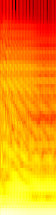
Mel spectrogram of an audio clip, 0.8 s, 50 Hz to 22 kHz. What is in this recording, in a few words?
SYNTHESIZER ANA LEAD; AKAI S6000 CD-ROM - Volume 1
